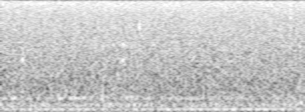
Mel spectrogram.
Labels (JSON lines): {"label": "anthrophony, boat engine", "recorder": "HydroMoth"}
